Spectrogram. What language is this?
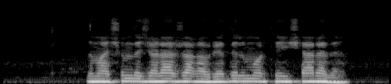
Pashto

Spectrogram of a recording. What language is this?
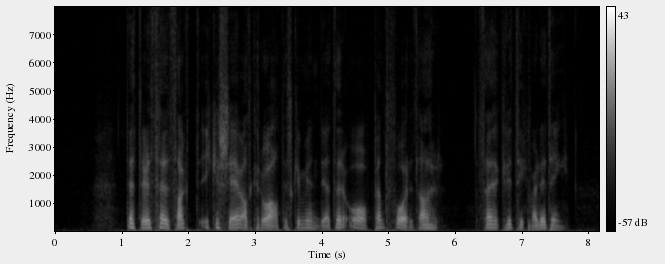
Norwegian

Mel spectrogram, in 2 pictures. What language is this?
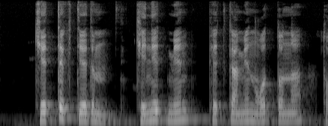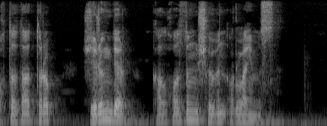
Kazakh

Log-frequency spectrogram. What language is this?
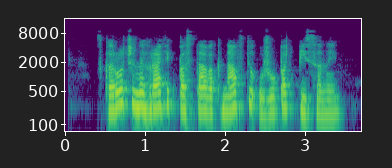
Belarusian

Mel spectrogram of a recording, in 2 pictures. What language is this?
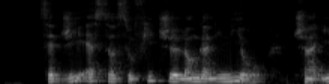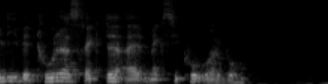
Esperanto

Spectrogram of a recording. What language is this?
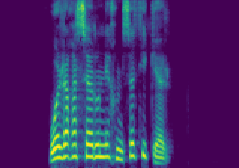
Kabyle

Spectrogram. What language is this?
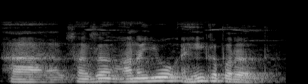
Maithili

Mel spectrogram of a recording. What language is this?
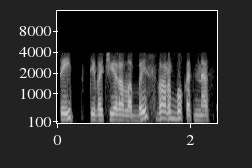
Lithuanian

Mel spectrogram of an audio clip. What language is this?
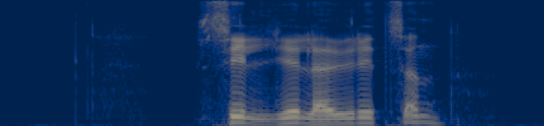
Norwegian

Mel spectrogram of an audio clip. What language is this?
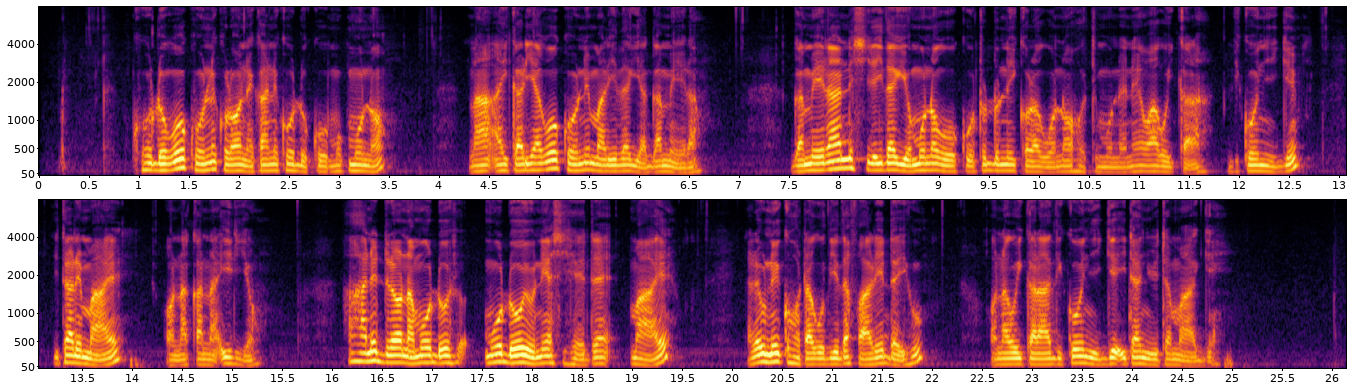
Kikuyu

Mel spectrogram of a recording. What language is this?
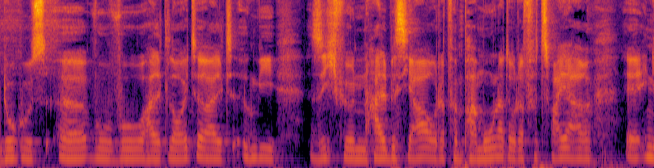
German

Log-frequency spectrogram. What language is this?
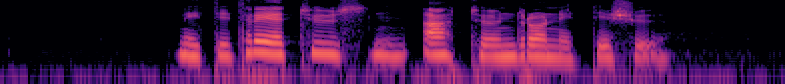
Norwegian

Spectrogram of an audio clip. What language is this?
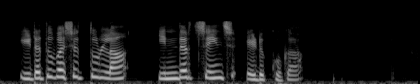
Malayalam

